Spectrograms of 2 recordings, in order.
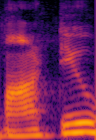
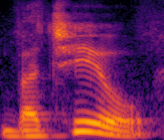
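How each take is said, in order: First: The t and y are said as separate sounds. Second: The t and y merge into a ch sound. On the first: The speaker calls it wrong. "এখানে বাট ইউ বলবো না" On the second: The speaker calls it right. "টি এর পরে যদি ওয়াই তুমি পাও তাহলে সেই ক্ষেত্রে চ উচ্চারণ করবে"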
